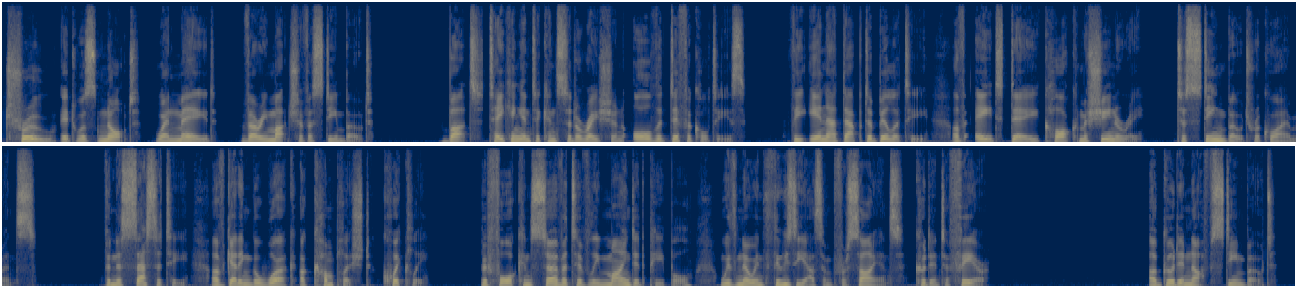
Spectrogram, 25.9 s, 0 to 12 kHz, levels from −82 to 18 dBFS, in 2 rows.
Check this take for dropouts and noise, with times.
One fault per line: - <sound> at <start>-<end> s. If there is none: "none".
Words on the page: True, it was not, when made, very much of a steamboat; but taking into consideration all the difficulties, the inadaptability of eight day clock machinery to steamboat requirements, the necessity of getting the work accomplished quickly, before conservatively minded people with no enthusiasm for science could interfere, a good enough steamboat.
none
